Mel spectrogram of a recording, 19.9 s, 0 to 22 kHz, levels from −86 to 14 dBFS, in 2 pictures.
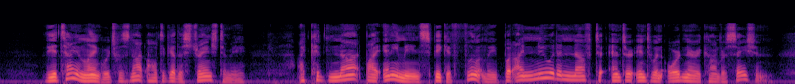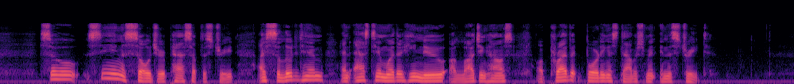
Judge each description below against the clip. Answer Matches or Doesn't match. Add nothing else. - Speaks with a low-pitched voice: Matches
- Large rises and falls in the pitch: Matches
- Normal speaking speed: Matches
